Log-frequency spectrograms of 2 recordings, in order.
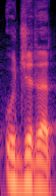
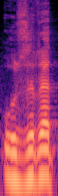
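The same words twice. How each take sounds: First: The middle consonant is a 'j' sound. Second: The middle consonant is a 'z' sound. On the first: The speaker calls it right. "ये उजरत है, यानी हिंदी में ज के नीचे नुक्ता नहीं है" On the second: The speaker calls it wrong. "इसको उजरत न कहें"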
